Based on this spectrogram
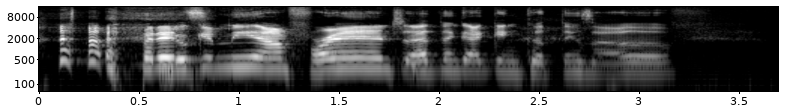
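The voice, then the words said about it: Put-on French accent. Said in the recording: “my French accent is so good ... So good.”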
